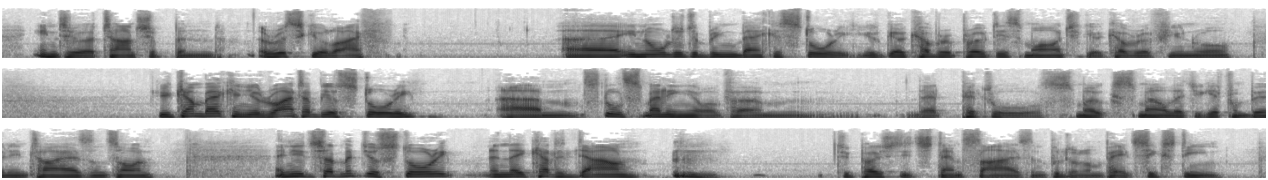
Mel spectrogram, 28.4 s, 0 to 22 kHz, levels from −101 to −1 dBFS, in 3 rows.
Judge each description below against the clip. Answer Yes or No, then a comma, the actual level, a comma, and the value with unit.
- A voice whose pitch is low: Yes, low, 110 Hz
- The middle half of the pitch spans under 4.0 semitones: No, average, 4.5 semitones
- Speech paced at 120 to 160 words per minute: Yes, average, 155 wpm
